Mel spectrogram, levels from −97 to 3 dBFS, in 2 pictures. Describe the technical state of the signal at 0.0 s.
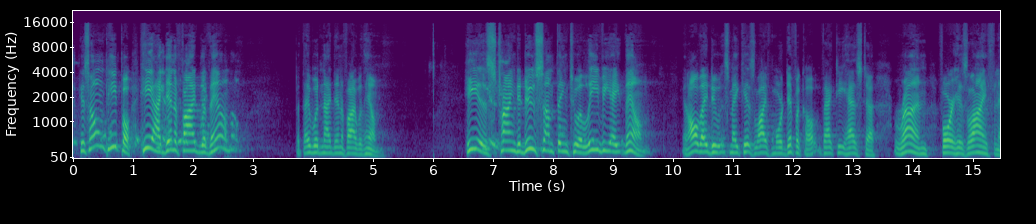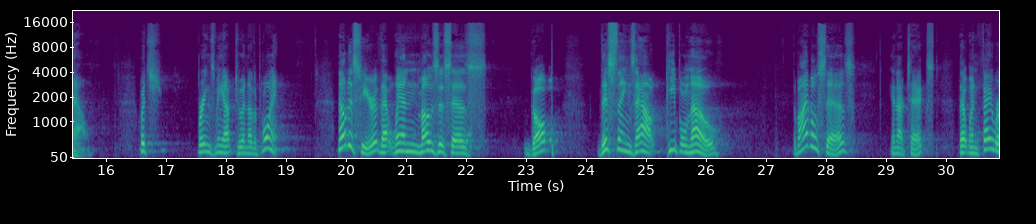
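Right at the start, from 0.0 to 0.12 s, there's a brief echo leak: a faint, delayed copy of the speech trails the original by about 182 ms, sitting well below it, somewhere around 15 dB down. It's only a short scrap, so it comes across as a quick ghostly doubling. The likely cause is a far end on speakerphone whose echo canceller didn't fully scrub what its mic picked up, so some got sent back.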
